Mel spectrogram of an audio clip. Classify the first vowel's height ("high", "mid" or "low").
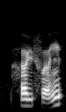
mid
